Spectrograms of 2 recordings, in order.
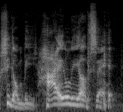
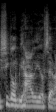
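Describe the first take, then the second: First: "highly" drawn out slowly and leaned on; slow down and hit "highly upset"; slow emphasis. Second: Fast throwaway "she gonna be highly upset"; fast, light restatement of "highly upset"; quick repeat. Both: Shown as a demonstration.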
